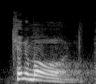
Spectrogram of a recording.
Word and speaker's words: kinnamon: And you know how it's pronounced in Hebrew? Kinnamon. Everybody say kinnamon. Yeah, we get our English word cinnamon from the Hebrew word kinnamon. So, you can remember that.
